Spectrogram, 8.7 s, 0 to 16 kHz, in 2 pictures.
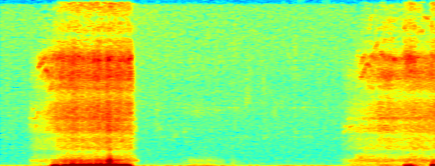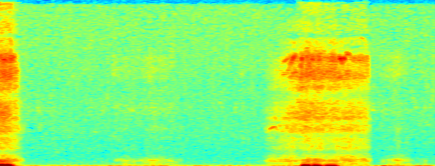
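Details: Morio, a French Bulldog puppy close to four months old, snoring in his sleep on 29 November 2011; three low, grating snores come roughly every three seconds, some broken into double pulses, with soft breaths in between.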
